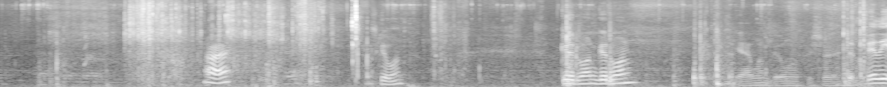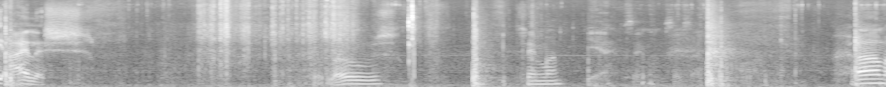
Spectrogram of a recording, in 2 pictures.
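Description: Cardboard shoe boxes rustle and thump as they are handled.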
